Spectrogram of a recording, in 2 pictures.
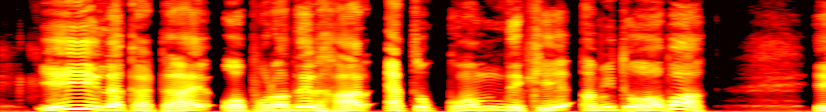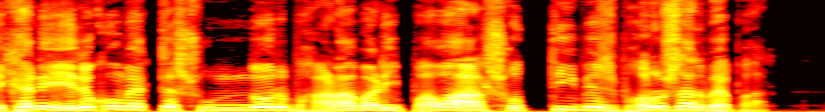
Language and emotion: Bengali, surprised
